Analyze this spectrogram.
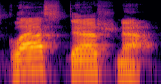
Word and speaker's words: Glasnow: The pronunciation on Baseball Reference says Glass-now.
